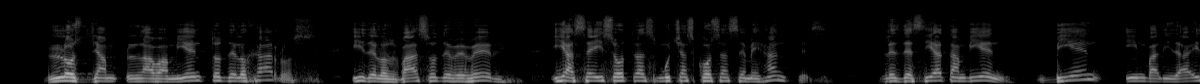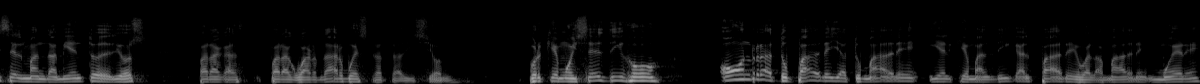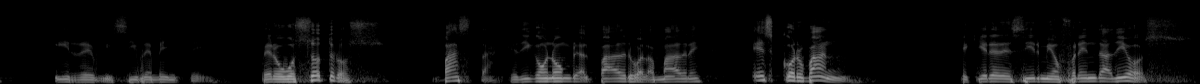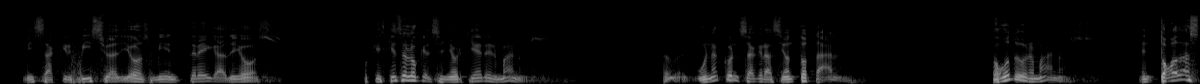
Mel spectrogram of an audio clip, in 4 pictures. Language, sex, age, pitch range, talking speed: English, male, 50-69, 125-170 Hz, 125 wpm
